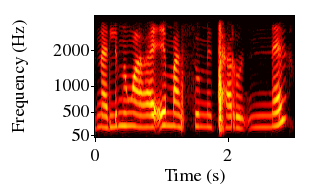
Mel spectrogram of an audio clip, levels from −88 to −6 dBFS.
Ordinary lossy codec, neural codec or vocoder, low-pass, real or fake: none; none; 3.6 kHz; real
